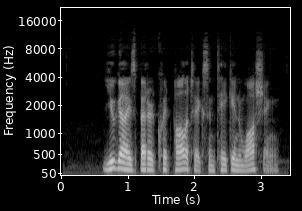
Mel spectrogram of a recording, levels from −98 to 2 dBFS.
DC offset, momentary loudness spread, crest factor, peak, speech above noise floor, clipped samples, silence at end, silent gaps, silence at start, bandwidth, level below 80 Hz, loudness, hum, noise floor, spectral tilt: under 0.1%; 13 LU; 18 dB; -10 dBFS; 42 dB; under 0.1%; 0.15 s; none; 0.65 s; 9.2 kHz; -62 dBFS; -28 LUFS; none; -70 dBFS; -7.5 dB/octave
